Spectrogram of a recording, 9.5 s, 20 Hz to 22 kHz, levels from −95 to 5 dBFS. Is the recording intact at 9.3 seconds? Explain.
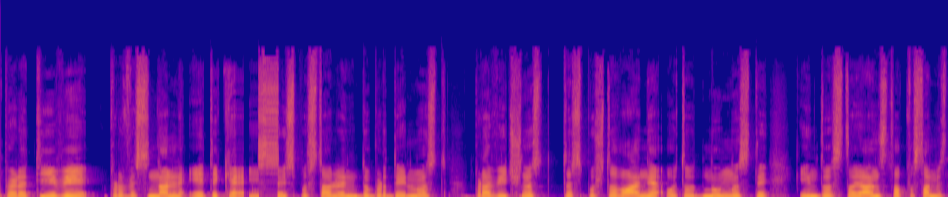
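Yes, the speech is intact at 9.3 seconds, with no audible fault at that moment.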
